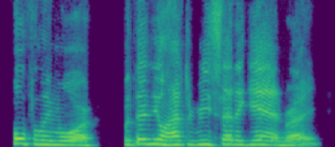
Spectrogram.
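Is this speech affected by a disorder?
Yes: Parkinson's disease; balance affected.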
